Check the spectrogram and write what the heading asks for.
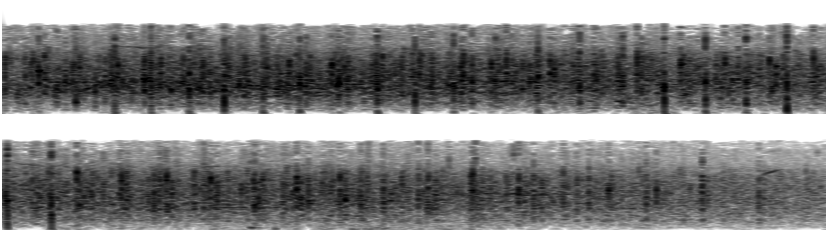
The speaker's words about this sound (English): Thank you, President Clinton, for your thoughtful, your wonderful, and your inspiring words to our graduates. You have truly made this a very memorable commencement. Let's do one more round of applause for President Clinton.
